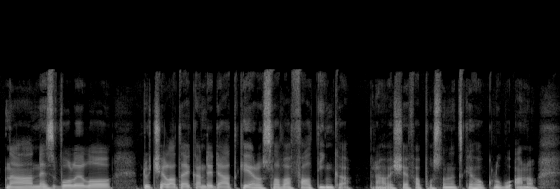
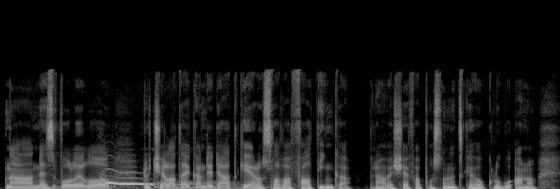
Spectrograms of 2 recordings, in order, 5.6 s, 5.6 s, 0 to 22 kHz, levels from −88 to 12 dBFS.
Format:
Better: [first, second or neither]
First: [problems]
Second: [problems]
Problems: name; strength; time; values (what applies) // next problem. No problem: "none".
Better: first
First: none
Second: dog barking; loud; from 1 to 2 s; peak 4 dB above the speech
